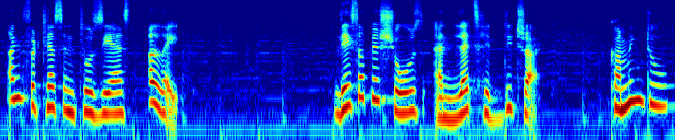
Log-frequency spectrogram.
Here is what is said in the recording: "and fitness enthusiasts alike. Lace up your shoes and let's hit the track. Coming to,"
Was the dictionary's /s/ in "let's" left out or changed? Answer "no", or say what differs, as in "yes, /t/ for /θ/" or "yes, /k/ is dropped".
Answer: yes, /s/ is dropped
